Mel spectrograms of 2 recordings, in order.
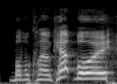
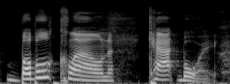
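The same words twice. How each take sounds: First: Quick, blurted quote of a rambling man; rambling stranger's greeting. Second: Spaced-out word-by-word quote; slow deliberate repeat. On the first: Man out of his mind greets driver, imitated in a quick blurt. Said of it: "These were the words he said to me". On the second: Podcaster repeats stranger's words to co-host, slowly and deliberately. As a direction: draw each word out for comic emphasis. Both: Retold or imitated.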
